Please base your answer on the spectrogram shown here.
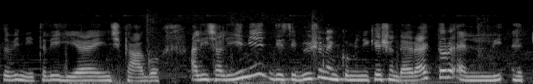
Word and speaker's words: Lini: Lini is our family name.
